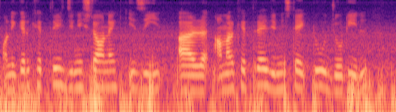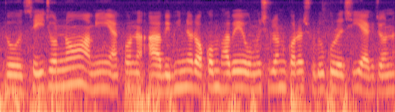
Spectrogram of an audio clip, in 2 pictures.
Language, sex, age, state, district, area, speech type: Bengali, female, 30-45, West Bengal, Kolkata, urban, spontaneous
